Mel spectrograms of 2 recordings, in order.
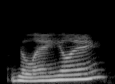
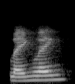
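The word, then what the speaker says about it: ylang-ylang: how to pronounce it Y langang is that how you pronounce that Lang Lang yeah is that it I think it's I think it's l okay don't you don't pronounce the front y I think so again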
